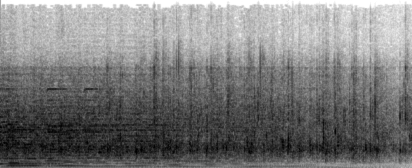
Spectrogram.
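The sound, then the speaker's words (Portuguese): An audience applauds steadily and fairly loudly for several seconds, a dense wash of clapping over sustained low musical tones that fades slightly toward the end. “Se é para aplaudir, aplauda com vontade, irmãos.”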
